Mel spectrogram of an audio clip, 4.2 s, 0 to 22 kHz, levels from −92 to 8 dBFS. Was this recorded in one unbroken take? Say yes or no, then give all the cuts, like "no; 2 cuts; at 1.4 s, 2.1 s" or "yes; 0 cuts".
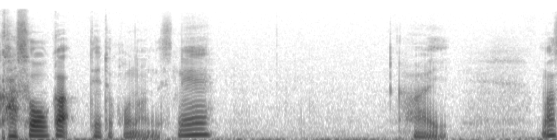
no; 1 cut; at 2.9 s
